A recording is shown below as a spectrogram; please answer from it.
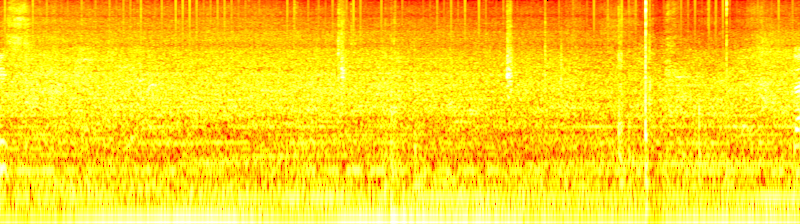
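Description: Car engine idling with a steady low hum. A few sharp clicks come over it, the sharpest a little past the middle.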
